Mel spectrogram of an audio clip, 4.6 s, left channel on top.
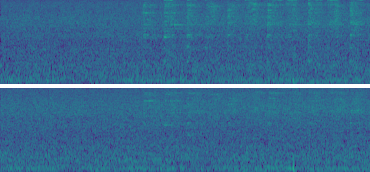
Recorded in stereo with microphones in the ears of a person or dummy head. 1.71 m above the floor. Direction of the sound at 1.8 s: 25° left (ahead or behind).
